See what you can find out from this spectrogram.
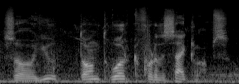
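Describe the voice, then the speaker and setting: An actor playing a young, sardonic mercenary in a video game, dry and gruff. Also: male voice, medium pitch, measured pace, background noise, natural voice. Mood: suspicious. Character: weary, sardonic young male Greek mercenary. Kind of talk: video game cutscene acting.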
